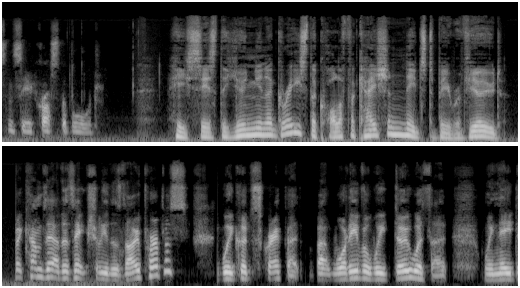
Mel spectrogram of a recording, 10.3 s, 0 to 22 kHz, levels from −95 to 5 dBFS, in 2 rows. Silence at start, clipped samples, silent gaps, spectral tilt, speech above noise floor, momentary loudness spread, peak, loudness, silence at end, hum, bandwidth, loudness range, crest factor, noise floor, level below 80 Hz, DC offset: 0 s; under 0.1%; none; -5 dB/octave; 27 dB; 12 LU; -8 dBFS; -24 LUFS; 0 s; none; 15.5 kHz; 2 LU; 16 dB; -51 dBFS; -48 dBFS; under 0.1%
